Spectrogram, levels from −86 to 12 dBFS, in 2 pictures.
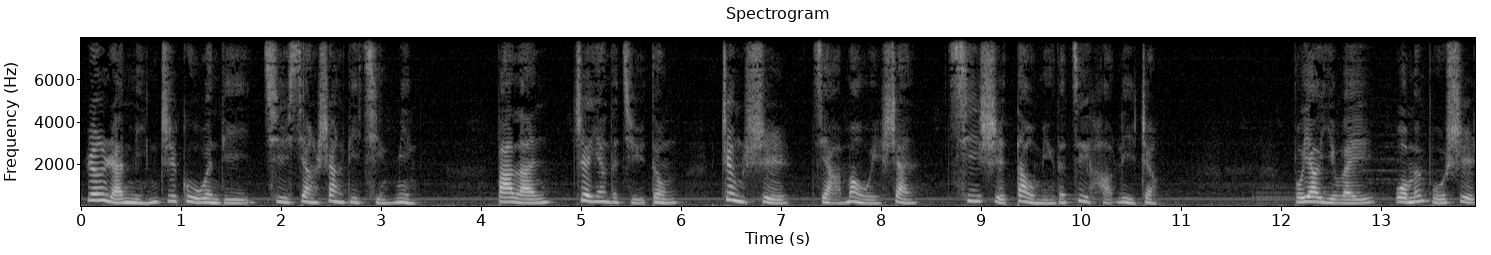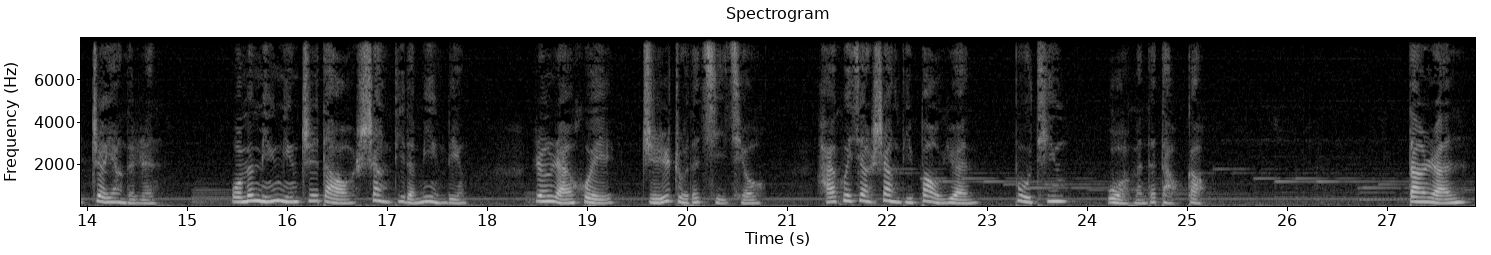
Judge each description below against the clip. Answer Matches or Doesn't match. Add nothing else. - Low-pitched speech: Doesn't match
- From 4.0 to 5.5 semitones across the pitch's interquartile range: Matches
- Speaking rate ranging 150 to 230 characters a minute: Matches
